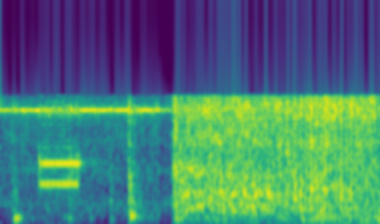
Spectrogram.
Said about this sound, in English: swivels inside the beeping, blinking cockpit of the family Ponzi, a logging machine with a robotic arm.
